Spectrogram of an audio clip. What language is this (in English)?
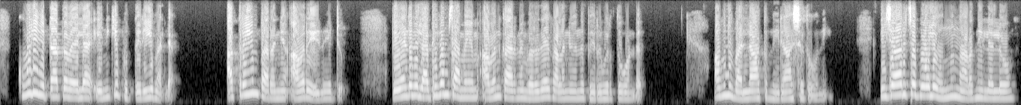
Malayalam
